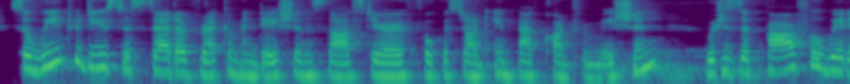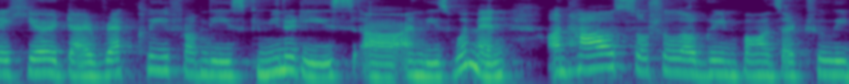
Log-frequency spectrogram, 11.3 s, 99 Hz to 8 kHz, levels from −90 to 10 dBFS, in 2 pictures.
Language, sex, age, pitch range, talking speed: English, female, 20-39, 160-200 Hz, 190 wpm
